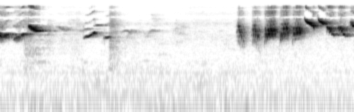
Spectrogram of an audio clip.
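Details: A seedeater (papa-capim) gives high, thin chirps in the morning, then breaks into a fast, bright twittering phrase, possibly responding to a rival male's challenge.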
